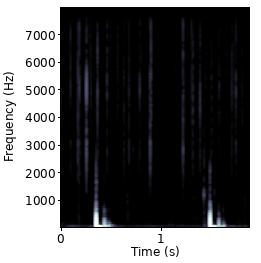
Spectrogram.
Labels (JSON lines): {"label": "biophony, double pulse", "recorder": "SoundTrap 300"}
